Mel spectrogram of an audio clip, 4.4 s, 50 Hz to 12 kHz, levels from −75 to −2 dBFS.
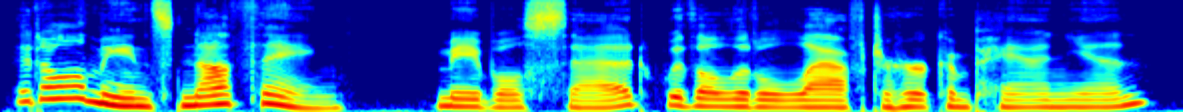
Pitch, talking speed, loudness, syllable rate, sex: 195 Hz, 175 wpm, -17 LUFS, 4.5 syllables/s, female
